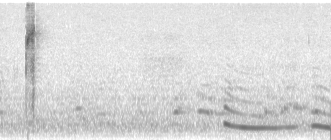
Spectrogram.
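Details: Snowshoe cat Muzz, a female, begging for food indoors while anticipating the can opening; a sharp click, then a drawn-out meow that falls and levels off, followed by a shorter second meow against quiet room noise.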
